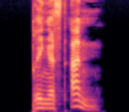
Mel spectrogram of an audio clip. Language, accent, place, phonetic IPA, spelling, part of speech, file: German, Germany, Berlin, [ˌbʁɪŋəst ˈan], bringest an, verb, De-bringest an.ogg
- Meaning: second-person singular subjunctive I of anbringen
